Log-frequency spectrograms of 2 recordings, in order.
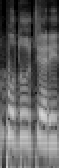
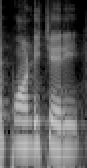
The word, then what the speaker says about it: पुदुचेरी: नाम पुदुचेरी था। बोलते थे पोंडीचेरी। तो यह लोग उच्चारण ही गलत करते थे उसका।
